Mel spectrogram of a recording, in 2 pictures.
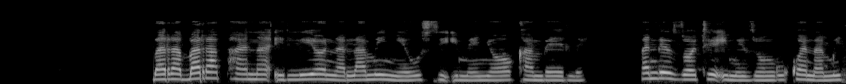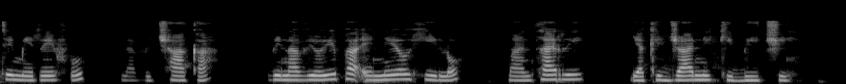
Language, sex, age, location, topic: Swahili, female, 18-24, Mombasa, government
